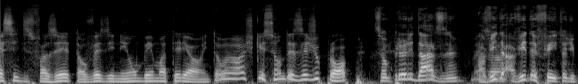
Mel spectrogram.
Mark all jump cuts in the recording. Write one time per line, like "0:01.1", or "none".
none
